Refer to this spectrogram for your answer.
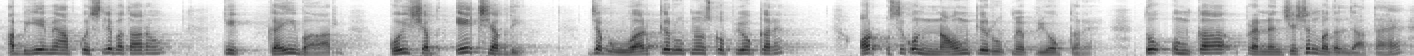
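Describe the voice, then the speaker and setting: A man's voice: fairly high pitch, animated, unhurried, a little mellow. A man with an Indian accent teaching English vocabulary in Hindi, spelling words letter by letter and mixing in English terms. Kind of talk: recorded vocabulary lesson.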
